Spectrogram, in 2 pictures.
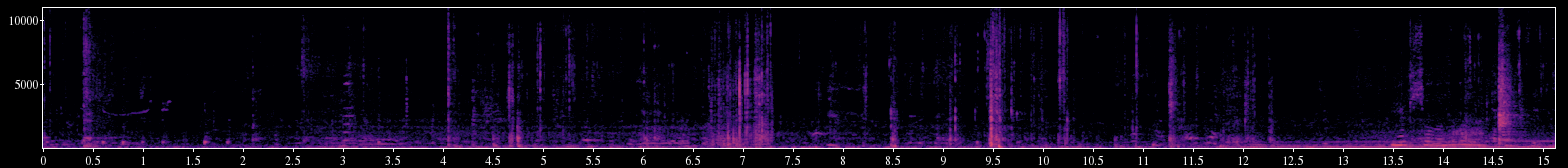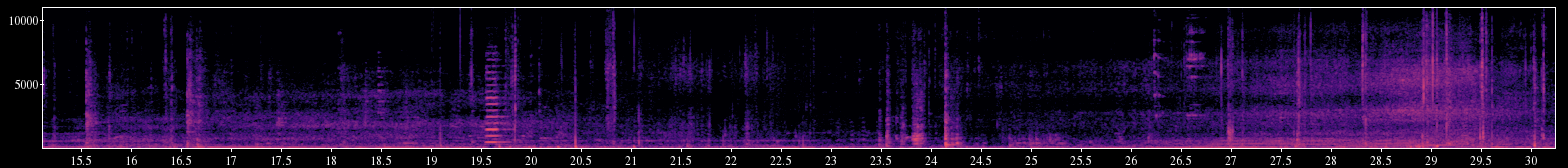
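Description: Hollow concrete blocks being set on a wall: scattered sharp knocks and scrapes. Faint voices and a low hum run underneath, the hum growing louder in the second half.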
